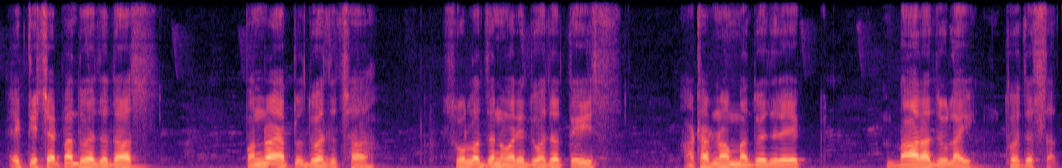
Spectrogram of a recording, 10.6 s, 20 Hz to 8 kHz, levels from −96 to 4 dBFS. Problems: continuous background conversations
